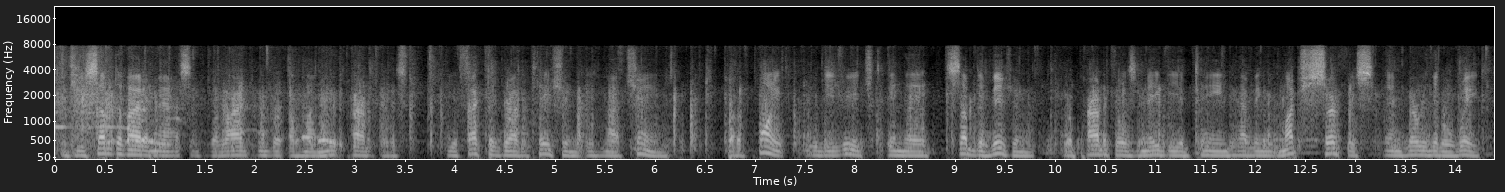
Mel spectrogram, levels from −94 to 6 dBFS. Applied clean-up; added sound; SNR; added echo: neural mask model RNNoise.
